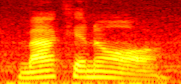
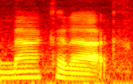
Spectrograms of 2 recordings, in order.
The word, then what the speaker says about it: Mackinac: Believe it or not, they are all pronounced the same, Mackinac. Malcolm always called it Mackinac Island, but when we saw it on a map, I thought he made a mistake. Many visitors mispronounce and say Mackinac, like I did, and you will hear it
